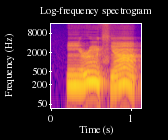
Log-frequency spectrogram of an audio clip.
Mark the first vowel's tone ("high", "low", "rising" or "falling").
low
